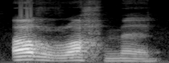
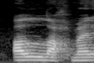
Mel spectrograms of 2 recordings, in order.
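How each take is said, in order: First: The consonant after the first vowel sounds like r. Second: The consonant after the first vowel sounds like l. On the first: The speaker calls it right. "it is Ar-Rahman" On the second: The speaker calls it wrong. "So it is not Al-Rahman"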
